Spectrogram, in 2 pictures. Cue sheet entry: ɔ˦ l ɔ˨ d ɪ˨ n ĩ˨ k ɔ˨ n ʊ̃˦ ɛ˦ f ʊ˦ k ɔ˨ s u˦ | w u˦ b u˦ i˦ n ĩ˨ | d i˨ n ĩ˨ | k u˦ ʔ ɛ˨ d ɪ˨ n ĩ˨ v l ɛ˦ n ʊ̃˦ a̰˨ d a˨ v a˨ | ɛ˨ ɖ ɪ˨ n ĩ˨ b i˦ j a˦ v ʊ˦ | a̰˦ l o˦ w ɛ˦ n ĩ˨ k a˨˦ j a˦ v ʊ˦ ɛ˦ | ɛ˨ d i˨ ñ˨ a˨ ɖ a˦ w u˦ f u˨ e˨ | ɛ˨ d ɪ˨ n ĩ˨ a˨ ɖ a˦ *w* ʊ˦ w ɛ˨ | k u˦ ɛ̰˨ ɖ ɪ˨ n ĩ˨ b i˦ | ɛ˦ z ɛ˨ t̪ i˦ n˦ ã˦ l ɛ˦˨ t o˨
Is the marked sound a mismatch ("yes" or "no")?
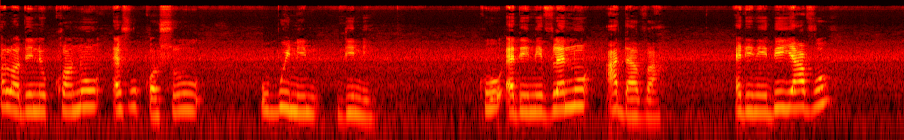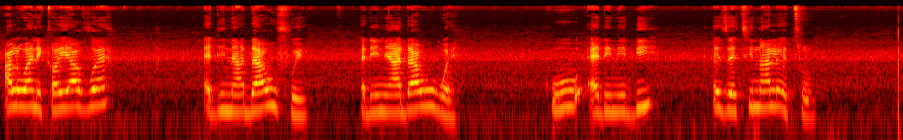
no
